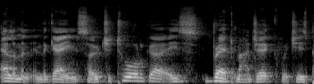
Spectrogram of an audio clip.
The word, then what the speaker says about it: Chattur'gha: Either there, there's Chattur'gha, Ulyaoth, and Xel'lotath.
